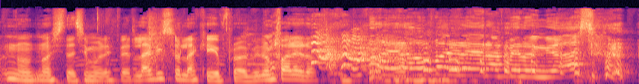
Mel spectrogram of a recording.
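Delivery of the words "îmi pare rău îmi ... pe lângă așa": high-pitched, laughing through the words; laughing apology. Real, not acted. Host laughs at her own mix-up while apologising. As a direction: giggle out the apology, embarrassed.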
